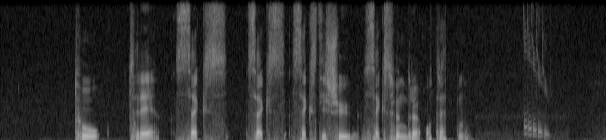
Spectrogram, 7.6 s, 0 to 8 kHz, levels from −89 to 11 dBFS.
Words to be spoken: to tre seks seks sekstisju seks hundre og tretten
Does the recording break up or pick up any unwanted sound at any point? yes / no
yes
